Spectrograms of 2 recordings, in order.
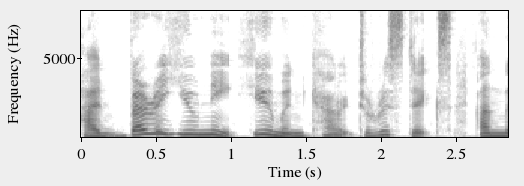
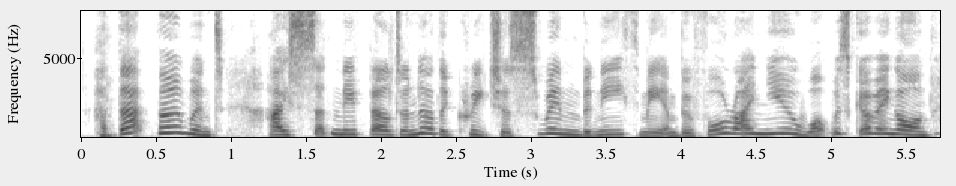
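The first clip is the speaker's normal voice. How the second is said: rising excitement; 4 semitones higher, 6 dB louder than usual. A narrator's reading. Climax of underwater rescue.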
